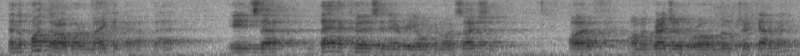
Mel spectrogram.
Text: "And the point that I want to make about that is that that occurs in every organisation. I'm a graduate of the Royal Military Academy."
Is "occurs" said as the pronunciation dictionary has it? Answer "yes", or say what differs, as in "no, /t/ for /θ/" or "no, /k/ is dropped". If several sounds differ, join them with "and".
yes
